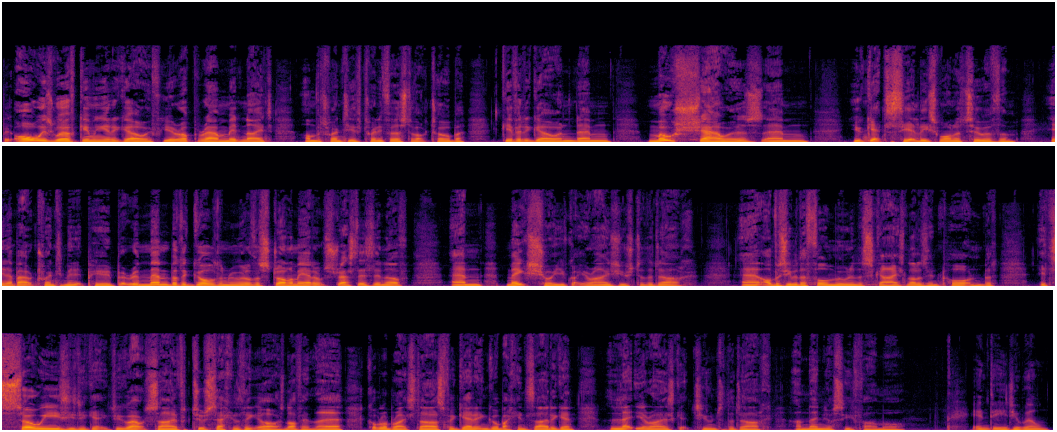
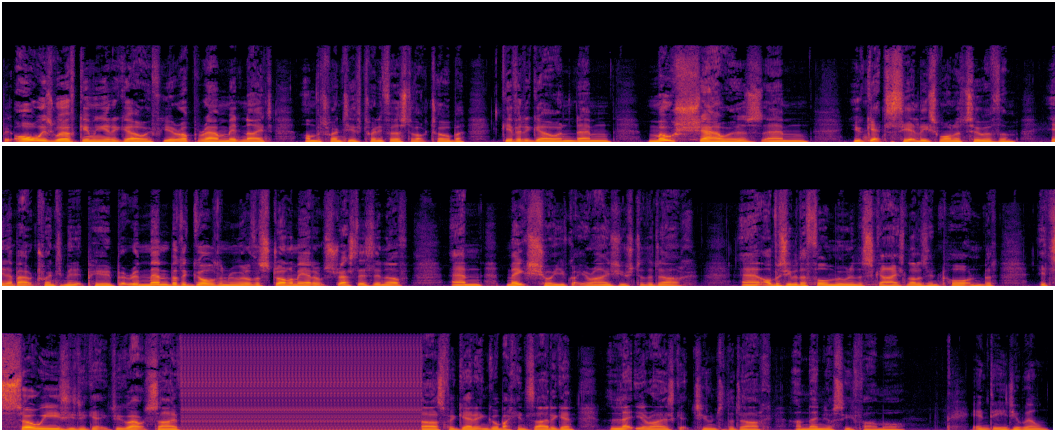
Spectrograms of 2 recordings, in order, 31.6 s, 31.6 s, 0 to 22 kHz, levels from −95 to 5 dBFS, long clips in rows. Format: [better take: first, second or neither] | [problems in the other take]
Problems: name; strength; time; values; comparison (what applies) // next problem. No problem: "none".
first | audio freezing; at 23 s for 2.5 s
